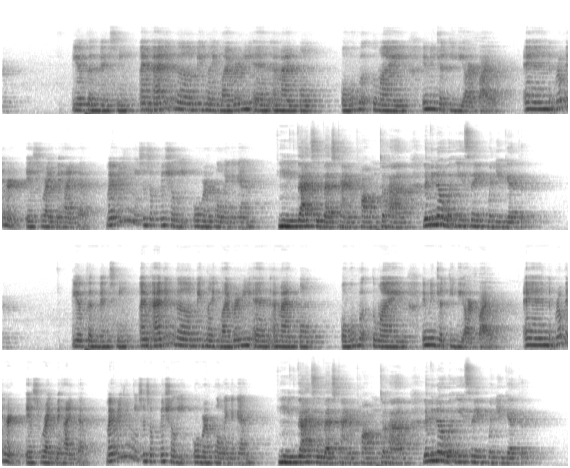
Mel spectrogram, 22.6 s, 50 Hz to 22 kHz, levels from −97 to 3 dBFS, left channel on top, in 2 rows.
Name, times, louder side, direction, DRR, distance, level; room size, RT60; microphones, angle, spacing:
voice 1, 1.4-6.3 6.8-9.9 10.4-13.0 13.4-16.3, right 2 dB, 40° right, 4 dB, 0.6 m, -32 dB
voice 2, 16.8-21.7, left 1 dB, 45° left, -5 dB, 2.1 m, -29 dB
9.8 x 6.0 x 3.1 m, 1.2 s
head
